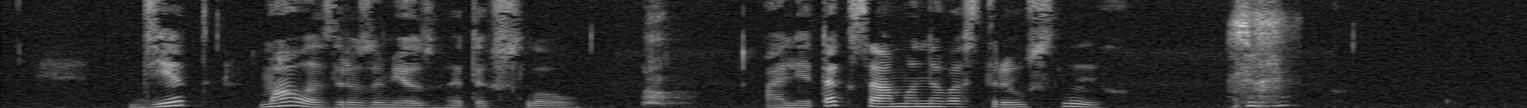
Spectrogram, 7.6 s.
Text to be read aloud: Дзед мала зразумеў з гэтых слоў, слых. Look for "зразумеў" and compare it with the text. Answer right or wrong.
right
